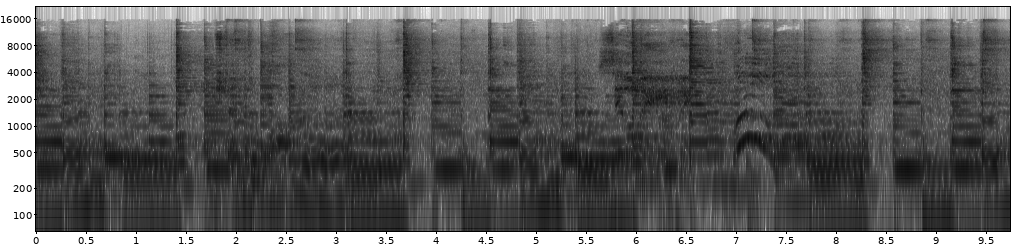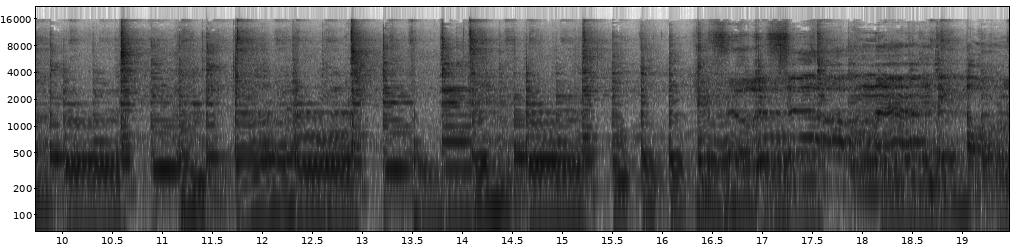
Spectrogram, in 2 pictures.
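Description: Live band playing an acoustic rock song through the stage PA: guitar chords over a stepping bass line and a steady beat, with a man singing at times.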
